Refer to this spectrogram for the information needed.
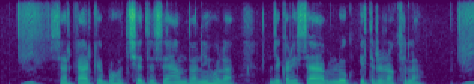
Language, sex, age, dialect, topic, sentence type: Bhojpuri, male, 18-24, Northern, banking, statement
